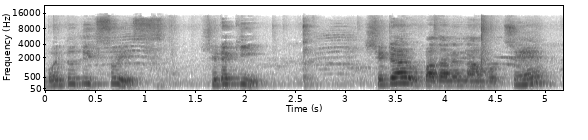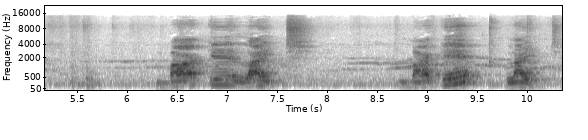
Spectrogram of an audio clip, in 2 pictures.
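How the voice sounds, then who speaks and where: A male school teacher with a Bangladeshi Bengali accent giving a science lesson, slowly repeating key terms for students and often pausing with fillers and self-corrections. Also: sits high, reverberant, a little hiss or hum, poor audio.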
